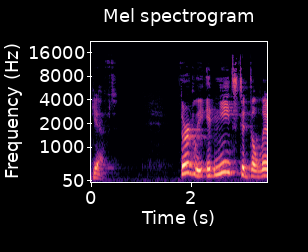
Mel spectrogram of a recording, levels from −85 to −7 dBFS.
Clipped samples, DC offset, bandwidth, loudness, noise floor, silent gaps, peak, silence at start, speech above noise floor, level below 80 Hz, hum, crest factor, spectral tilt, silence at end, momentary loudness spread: under 0.1%; under 0.1%; 15 kHz; -19 LUFS; -71 dBFS; none; -4 dBFS; 0.05 s; 52 dB; -70 dBFS; none; 18 dB; -4.5 dB/octave; 0 s; 7 LU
